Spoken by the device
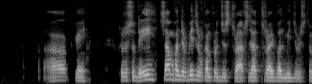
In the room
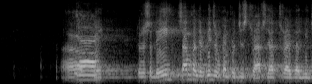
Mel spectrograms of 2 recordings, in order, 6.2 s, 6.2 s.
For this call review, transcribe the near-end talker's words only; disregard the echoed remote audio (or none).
Yeah,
